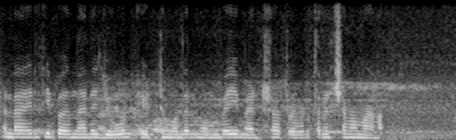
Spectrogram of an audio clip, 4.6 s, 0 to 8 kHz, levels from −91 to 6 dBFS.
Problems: background sounds at intervals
